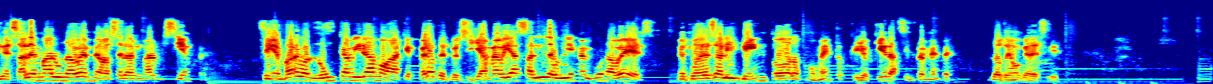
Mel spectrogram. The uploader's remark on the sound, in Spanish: Live por Instagram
